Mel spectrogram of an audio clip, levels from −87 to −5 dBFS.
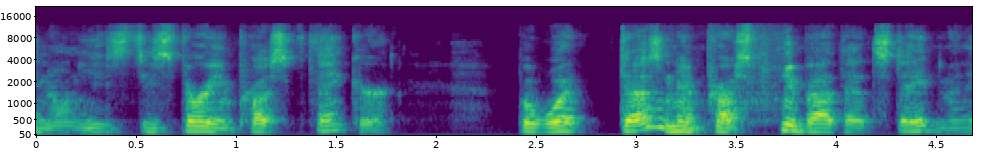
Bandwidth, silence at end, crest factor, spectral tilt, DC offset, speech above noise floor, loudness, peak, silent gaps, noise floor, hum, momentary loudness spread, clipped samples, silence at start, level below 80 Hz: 12.5 kHz; 0 s; 18 dB; -4 dB/octave; under 0.1%; 38 dB; -21 LUFS; -4 dBFS; none; -59 dBFS; none; 9 LU; under 0.1%; 0 s; -70 dBFS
